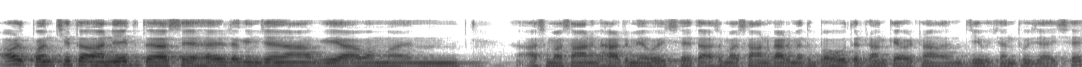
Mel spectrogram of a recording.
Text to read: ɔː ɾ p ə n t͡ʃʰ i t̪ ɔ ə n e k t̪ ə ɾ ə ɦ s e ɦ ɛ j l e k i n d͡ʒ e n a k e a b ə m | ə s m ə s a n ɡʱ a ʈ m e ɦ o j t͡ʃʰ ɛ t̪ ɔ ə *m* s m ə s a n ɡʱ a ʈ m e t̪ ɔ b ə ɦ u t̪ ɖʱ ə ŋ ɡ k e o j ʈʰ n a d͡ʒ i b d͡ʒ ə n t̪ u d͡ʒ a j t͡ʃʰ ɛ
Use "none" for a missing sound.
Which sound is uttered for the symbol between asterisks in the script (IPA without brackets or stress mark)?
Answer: none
